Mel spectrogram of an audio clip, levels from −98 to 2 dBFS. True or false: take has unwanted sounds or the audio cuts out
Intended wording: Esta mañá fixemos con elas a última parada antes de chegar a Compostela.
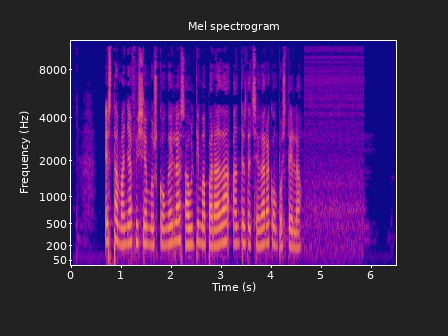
false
